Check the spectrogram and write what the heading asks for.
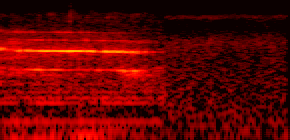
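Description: A faint, held call on one steady pitch with overtones, sagging slightly as it stops about a second in, then only faint background hiss.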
